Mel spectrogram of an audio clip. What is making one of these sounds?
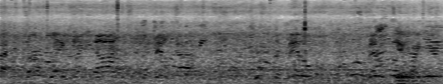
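A large crowd chatters all around in a big echoing hall.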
